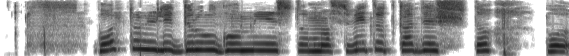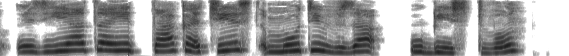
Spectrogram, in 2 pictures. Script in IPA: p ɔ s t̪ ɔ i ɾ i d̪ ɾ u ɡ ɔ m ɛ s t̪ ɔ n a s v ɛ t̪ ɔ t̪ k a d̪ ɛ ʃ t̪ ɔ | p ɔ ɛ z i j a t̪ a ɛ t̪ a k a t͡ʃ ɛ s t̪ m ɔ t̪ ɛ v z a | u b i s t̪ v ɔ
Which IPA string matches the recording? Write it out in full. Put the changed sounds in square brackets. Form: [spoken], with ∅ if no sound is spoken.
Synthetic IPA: p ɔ s t̪ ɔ i [l] i d̪ ɾ u ɡ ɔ m ɛ s t̪ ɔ n a s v ɛ t̪ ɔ t̪ k a d̪ ɛ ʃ t̪ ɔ | p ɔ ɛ z i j a t̪ a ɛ t̪ a k a t͡ʃ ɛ s t̪ m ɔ t̪ [i] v z a | u b i s t̪ v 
